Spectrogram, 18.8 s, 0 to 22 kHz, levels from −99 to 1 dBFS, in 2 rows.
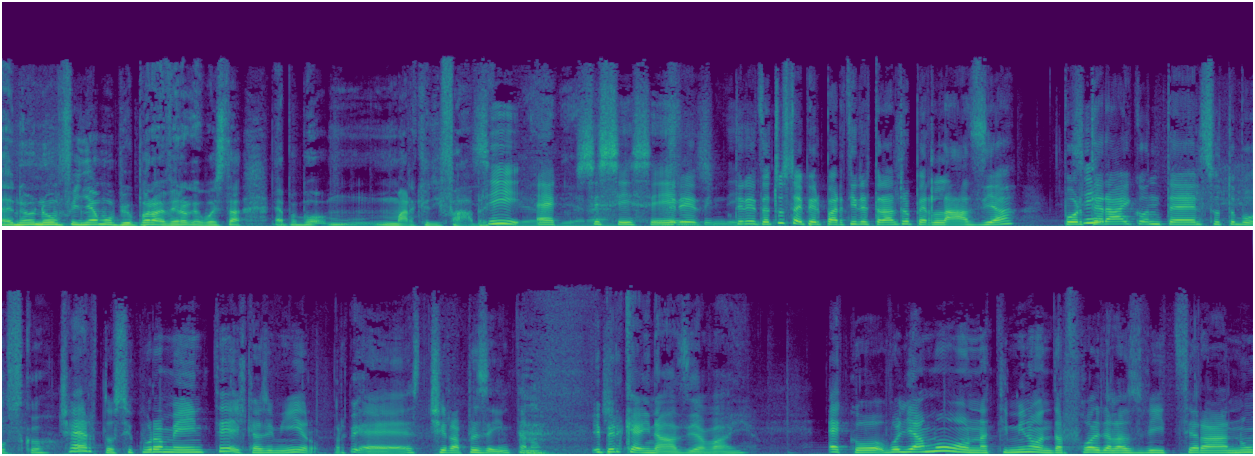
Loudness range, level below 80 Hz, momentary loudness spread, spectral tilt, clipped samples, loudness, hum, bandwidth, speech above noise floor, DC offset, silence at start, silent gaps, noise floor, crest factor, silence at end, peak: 3 LU; -58 dBFS; 10 LU; -5.5 dB/octave; under 0.1%; -26 LUFS; none; 16.5 kHz; 34 dB; under 0.1%; 0 s; none; -60 dBFS; 16 dB; 0 s; -10 dBFS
